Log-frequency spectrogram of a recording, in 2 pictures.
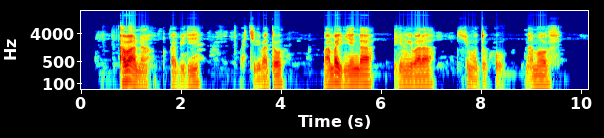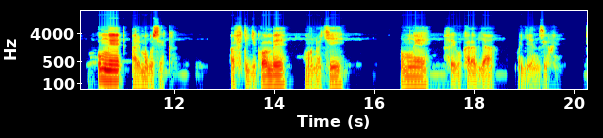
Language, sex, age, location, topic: Kinyarwanda, male, 36-49, Kigali, health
